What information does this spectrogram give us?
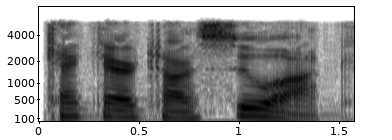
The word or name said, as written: Qeqertarsuaq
